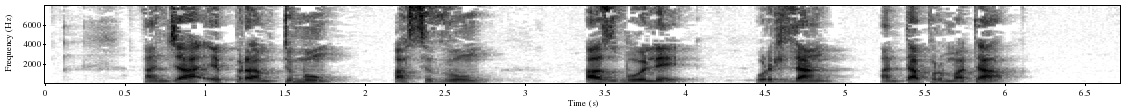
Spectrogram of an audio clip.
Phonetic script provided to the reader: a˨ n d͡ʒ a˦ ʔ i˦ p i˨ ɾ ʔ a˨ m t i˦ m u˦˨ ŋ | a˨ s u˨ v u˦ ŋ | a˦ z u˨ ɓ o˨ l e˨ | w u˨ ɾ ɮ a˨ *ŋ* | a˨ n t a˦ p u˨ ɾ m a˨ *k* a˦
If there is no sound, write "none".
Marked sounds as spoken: ŋ, t

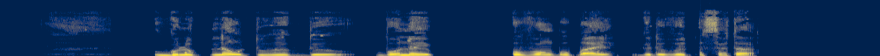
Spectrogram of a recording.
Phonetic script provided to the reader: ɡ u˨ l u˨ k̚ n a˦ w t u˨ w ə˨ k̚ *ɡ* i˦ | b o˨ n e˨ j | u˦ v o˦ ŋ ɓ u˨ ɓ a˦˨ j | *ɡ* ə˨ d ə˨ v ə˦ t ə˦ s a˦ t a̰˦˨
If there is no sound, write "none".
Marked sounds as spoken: d, ɡ

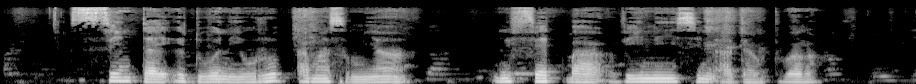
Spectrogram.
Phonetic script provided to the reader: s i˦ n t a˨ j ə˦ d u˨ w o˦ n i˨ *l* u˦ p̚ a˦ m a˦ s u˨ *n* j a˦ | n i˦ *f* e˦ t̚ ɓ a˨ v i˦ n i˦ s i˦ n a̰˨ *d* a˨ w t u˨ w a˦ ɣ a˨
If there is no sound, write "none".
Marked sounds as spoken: ɾ, m, f, d

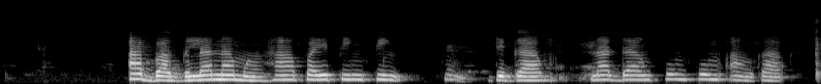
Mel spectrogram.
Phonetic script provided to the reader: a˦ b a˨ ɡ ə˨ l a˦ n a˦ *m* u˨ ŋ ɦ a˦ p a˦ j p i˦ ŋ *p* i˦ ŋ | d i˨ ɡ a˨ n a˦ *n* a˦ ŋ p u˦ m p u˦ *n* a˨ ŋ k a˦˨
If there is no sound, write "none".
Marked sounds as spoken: m, p, d, m

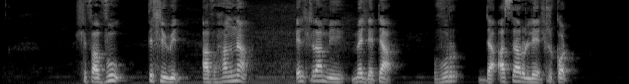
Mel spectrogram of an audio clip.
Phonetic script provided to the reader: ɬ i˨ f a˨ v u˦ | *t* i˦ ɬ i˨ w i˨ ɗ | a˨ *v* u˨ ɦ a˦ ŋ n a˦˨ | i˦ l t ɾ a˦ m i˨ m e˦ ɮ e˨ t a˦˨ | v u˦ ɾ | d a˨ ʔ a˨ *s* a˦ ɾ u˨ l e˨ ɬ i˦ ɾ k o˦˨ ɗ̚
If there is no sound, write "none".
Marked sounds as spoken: t, v, s

